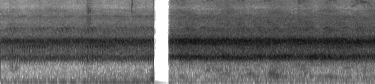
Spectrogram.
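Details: Frogs calling en masse in Lao fields after rain, a loud continuous croaking chorus briefly cut by a moment of silence midway, then resuming just as dense.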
